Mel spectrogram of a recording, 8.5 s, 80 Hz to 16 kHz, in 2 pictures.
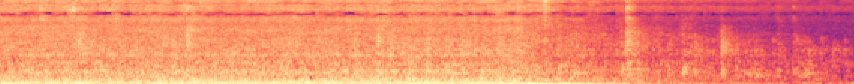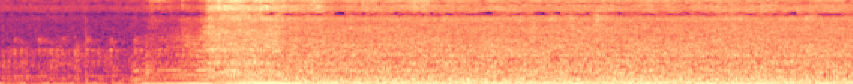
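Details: Hoover Ecologic D6722 reversing tumble dryer, after being taken apart and de-fluffed internally, test run with lid on: smooth steady low hum from motor and turning drum, no scraping or knocking; sounds much smoother than owner's older one; normal operation.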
